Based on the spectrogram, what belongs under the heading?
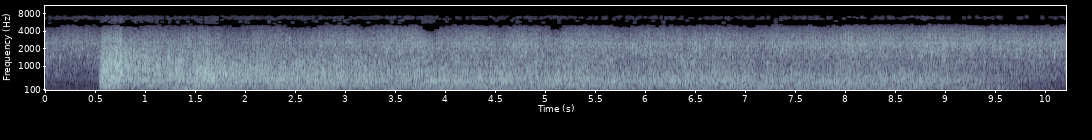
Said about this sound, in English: Gus, can we get level on the rain, please?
